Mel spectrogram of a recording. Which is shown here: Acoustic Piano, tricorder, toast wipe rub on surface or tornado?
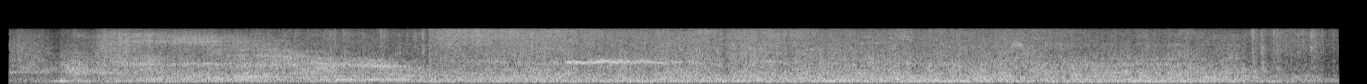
tornado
